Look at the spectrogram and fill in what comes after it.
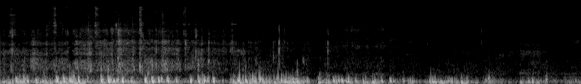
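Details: Thoroughbred race horse working a half mile on a training track at a training center in the United States, heavy low drumming hoofbeats in a fast galloping rhythm, about two strikes per second, fading slightly as the horse passes.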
